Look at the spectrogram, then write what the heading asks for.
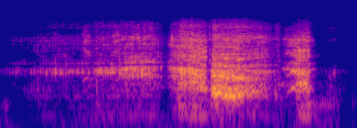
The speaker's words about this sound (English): Tiger.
